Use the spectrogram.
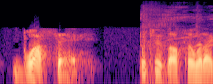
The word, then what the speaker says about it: Boise: Just to beat the dead horse, I wanted to let you know that it's not pronounced Boise or Boise. It's pronounced Boise, which is also what I call my asshole.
